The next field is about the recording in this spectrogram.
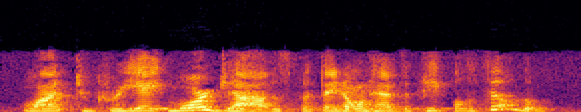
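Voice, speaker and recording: A woman at a medium pitch, a fairly slow pace, and noticeable background noise. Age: 70s. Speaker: retiree interviewee. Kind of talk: interview answer.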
